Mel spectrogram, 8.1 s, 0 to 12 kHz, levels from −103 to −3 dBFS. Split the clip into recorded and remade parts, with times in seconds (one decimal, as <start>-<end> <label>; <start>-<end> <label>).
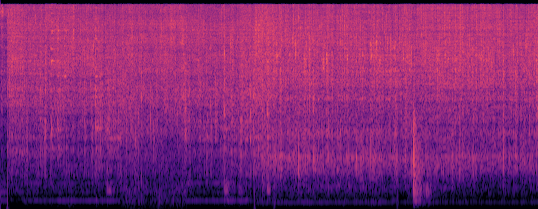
0.0-1.8 recorded; 1.8-2.8 remade; 2.8-8.1 recorded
